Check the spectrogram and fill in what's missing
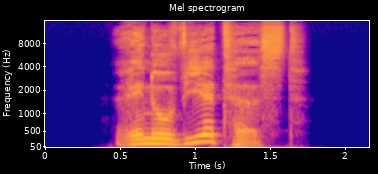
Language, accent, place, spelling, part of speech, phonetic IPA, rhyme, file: German, Germany, Berlin, renoviertest, verb, [ʁenoˈviːɐ̯təst], -iːɐ̯təst, De-renoviertest.ogg
- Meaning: inflection of renovieren: 1. second-person singular preterite 2. second-person singular subjunctive II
